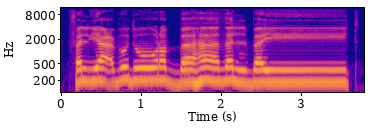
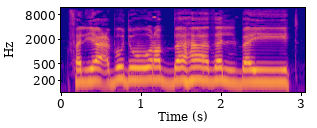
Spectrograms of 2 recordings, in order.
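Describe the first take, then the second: First: The vowel in the last word is held moderately. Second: The vowel in the last word is held briefly. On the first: "ويجوز مده أربع حركات" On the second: "يمد مدا طبيعيا حركتين"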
